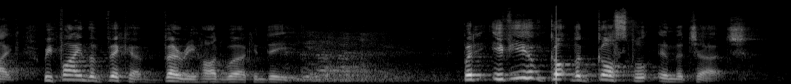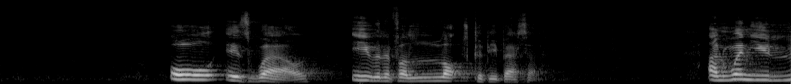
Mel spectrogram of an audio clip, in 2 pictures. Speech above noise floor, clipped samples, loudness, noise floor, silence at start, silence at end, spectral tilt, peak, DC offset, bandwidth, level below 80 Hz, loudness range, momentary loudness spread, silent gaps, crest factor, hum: 44 dB; under 0.1%; -28 LUFS; -72 dBFS; 0 s; 0 s; -4.5 dB/octave; -6 dBFS; under 0.1%; 14.5 kHz; -76 dBFS; 7 LU; 17 LU; none; 22 dB; none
